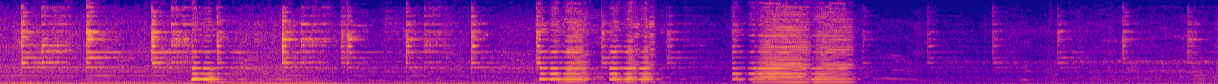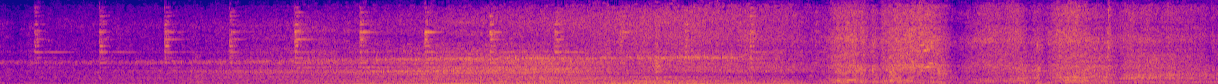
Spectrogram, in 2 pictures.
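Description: A train horn blares in several short blasts, then the rumble of an approaching train builds steadily, growing louder and closer.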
